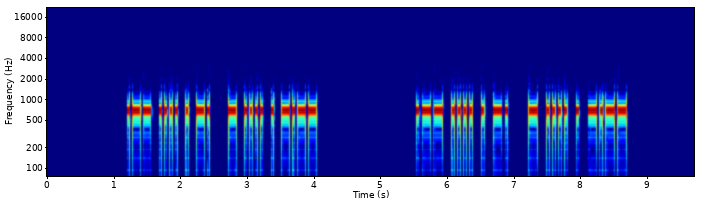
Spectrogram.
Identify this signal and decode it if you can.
Morse code, heard as a keyed tone, about 30 wpm, 700 Hz. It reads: WHEN THEY WHEN THEY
